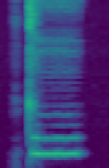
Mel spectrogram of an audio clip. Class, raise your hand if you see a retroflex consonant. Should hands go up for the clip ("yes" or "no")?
no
